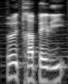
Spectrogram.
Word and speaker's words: eutrapélie: Prenons le téléphérique jusqu'aux cimes immaculées, puis braquons le télescope sur les mots eutrapélie, antienne, équanimité, ignée et jaculatoire. Eutrapélie, plus ou moins comme ça se prononce avec un « et » avant le « l », nom féminin.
